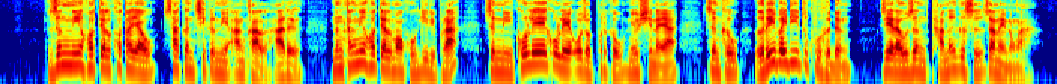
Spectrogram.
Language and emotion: Bodo, disgusted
